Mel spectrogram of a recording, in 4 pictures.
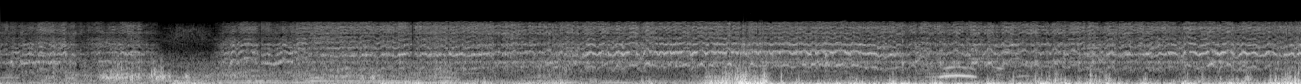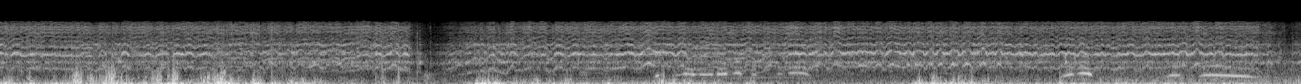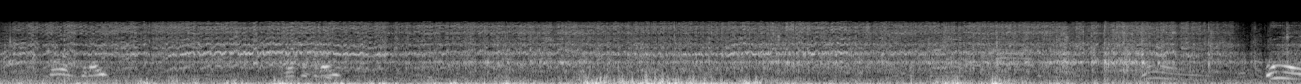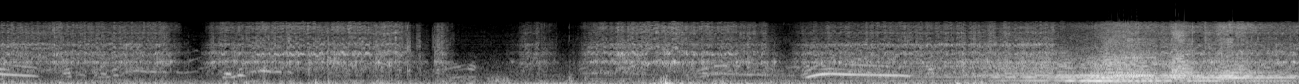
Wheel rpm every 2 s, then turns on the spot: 100, 200, 200, 200, 200, 200, 200, 190, 160, 200, 200, 170, 150, 190, 200, 200, 200, 200, 130, 150, 120, 30, 170, 150, 140, 200.
none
